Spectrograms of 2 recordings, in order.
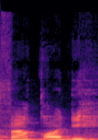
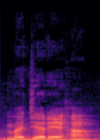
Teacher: kita tak baca majriha, kita baca majreha dengan bacaan condong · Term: imalah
